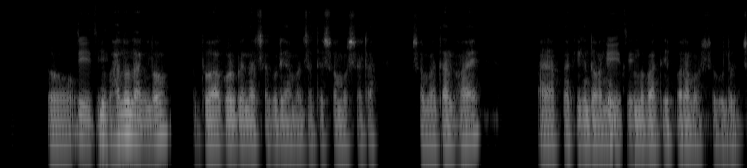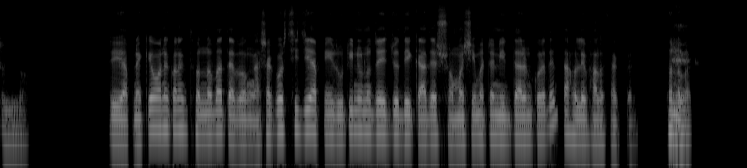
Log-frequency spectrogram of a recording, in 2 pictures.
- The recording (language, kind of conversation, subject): Bengali, advice, কাজ ও ব্যক্তিগত জীবনের ভারসাম্য রাখতে আপনার সময় ব্যবস্থাপনায় কী কী অনিয়ম হয়?
- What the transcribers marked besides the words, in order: other background noise; tapping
